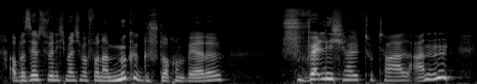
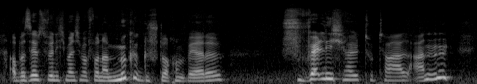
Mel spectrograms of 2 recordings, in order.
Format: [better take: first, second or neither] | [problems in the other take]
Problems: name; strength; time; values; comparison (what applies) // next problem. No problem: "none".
first | hiss; faint; throughout; 25 dB below the speech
